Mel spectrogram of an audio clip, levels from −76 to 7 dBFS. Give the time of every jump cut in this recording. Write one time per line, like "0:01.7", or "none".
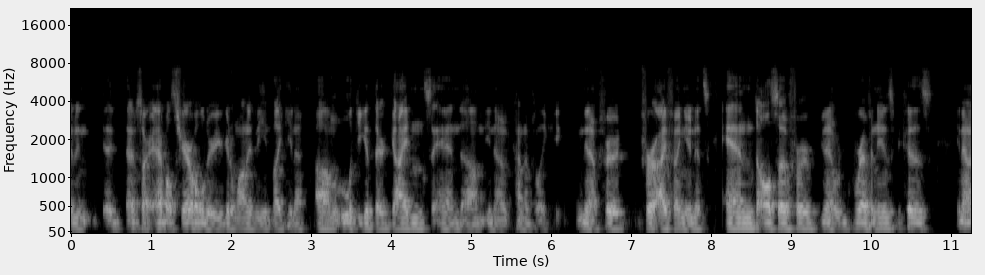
0:03.0
0:06.2
0:08.1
